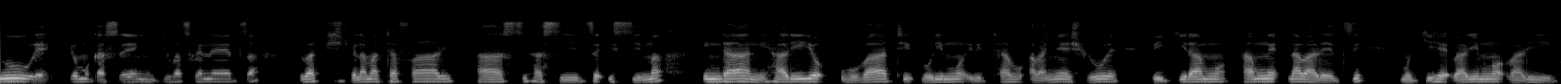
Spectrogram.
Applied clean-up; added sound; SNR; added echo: none; none; none; none.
